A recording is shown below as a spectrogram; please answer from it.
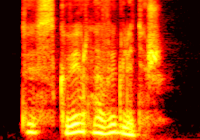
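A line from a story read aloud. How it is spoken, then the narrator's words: Sleepy female voice. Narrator (Russian): говорит сонным голосом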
